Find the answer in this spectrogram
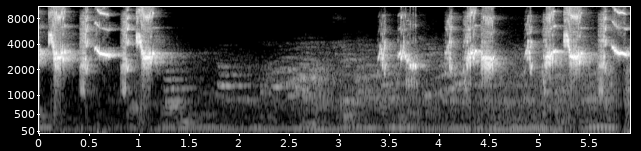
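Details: Black-winged starling song, used as a tutor to stimulate other birds: bursts of squeaky, scratchy chirps, a short pause with low hum, then more rapid harsh notes repeated in quick succession.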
